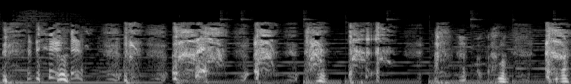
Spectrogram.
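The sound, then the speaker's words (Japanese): Coughing fit from someone genuinely choking: many harsh, raspy coughs in rapid clusters, broken by short gasps, loud and nearly continuous. “芝居しようと思ったらマジでむせた。”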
